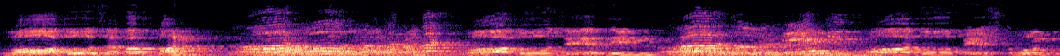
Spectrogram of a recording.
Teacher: دو زبر آئے تو اس کی ادائیگی میں بھی پر ہوگی را، اور دو زیر آئے تو باریک، دو پیش آئے تو پر. را دو زبر رن را دو زیر رن را دو پیش رن.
